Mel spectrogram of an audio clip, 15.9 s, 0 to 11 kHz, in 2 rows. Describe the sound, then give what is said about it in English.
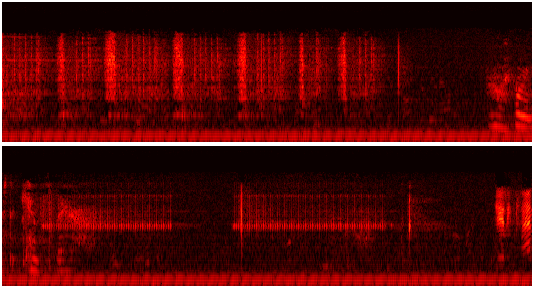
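A coin drops into a pay phone in a telephone booth at a railroad station and a number is dialed in a rapid run of clicks, followed by two long, steady ringing tones on the line. “Carefully, she examines the crisp $10 and $20 bills, then inserts a coin in the phone slot, dials a number.”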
